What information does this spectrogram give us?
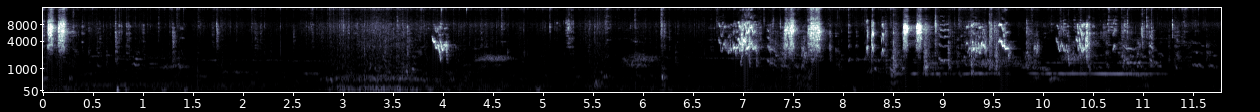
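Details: Pet budgerigars chirping. After a quiet, rustling start, a lively stretch of quick, high chirps and squeaky notes builds in the second half, with a thin steady whistle-like tone at the end.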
